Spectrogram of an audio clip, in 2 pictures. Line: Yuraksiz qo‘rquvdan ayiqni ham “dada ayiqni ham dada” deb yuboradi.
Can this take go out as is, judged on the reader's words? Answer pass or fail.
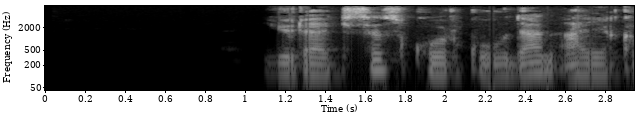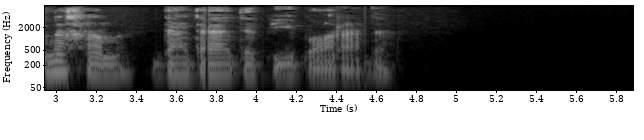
fail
